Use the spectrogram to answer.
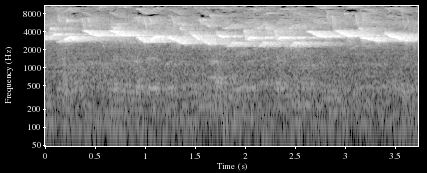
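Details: Chestnut-bellied seed finch (curió) singing a continuous, fast warbled song of high, sweet whistles sliding up and down without pause, with a faint low background hum.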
